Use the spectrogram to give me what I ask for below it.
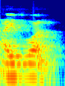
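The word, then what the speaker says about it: Aizawl: आगर तला और यहां पर मिजोरम मिजोरम का आवाल ठीक है ए आई जड डब्लू ए एल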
